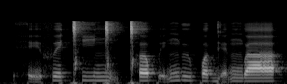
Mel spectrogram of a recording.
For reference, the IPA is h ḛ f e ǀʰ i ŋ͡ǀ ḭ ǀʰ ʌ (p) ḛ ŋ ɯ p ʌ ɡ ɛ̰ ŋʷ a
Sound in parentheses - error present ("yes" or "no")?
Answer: no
